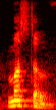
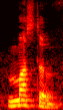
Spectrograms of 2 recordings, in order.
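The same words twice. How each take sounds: The two takes are said the same way.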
